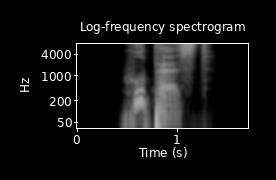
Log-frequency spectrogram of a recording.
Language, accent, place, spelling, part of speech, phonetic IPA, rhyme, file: German, Germany, Berlin, hupest, verb, [ˈhuːpəst], -uːpəst, De-hupest.ogg
- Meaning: second-person singular subjunctive I of hupen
